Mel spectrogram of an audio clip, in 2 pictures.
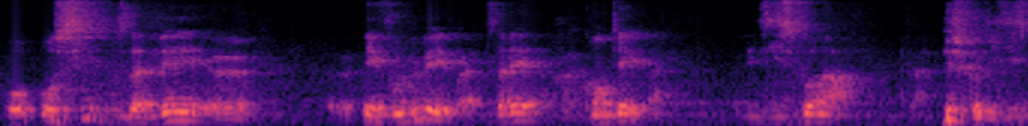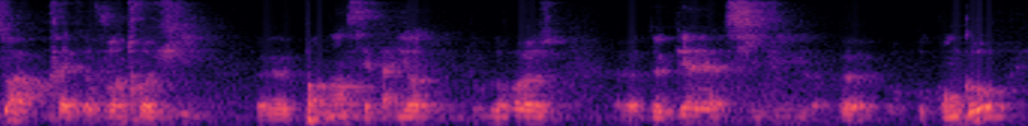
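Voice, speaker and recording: Halting, meandering male interviewer, echoey. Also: fairly low pitch, darkish tone. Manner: meandering, halting questions with many restarts. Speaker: interviewer host. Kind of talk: radio interview questions. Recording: echoey room, distant mic, faint noise.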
